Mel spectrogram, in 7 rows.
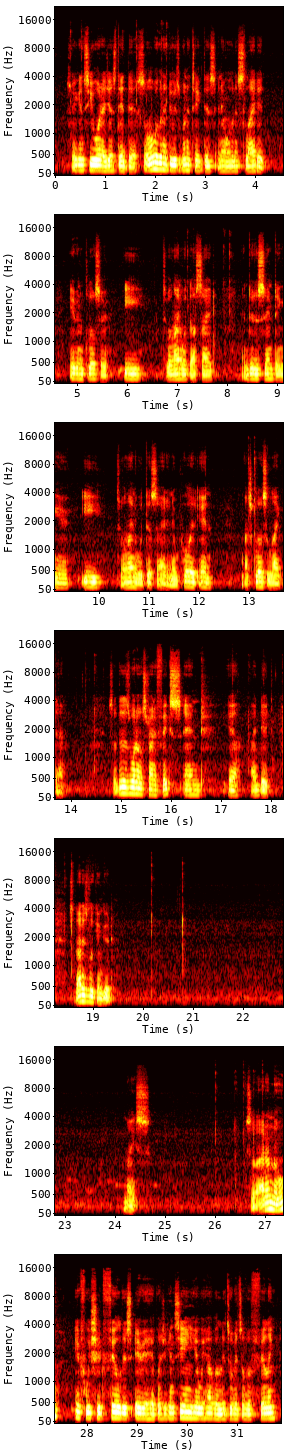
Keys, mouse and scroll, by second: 0.6 Tab, 1.5 Tab, 2.5 alt+right click, 3.3 g, 7.9 shift+click, 8.3 alt+right click, 8.9 g, 13.5 click, 13.9 scroll down 1, 14.0 a, 14.5-14.9 scroll down 1, 14.9 Tab, 14.9-31.8 middle drag, 17.6-17.9 scroll up 2, 18.4 scroll down 2, 20.7 scroll up 2, 20.8 a, 26.4-26.8 scroll up 2.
